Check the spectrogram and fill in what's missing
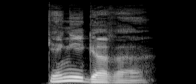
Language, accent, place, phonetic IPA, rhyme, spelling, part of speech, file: German, Germany, Berlin, [ˈɡɛŋɪɡəʁə], -ɛŋɪɡəʁə, gängigere, adjective, De-gängigere.ogg
- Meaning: inflection of gängig: 1. strong/mixed nominative/accusative feminine singular comparative degree 2. strong nominative/accusative plural comparative degree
